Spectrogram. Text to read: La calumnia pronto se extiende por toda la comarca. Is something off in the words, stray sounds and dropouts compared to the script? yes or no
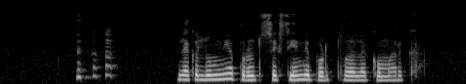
yes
